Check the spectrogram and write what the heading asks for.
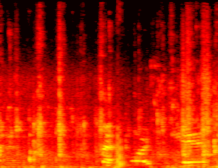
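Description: A woman speaking into a microphone, in short phrases with brief pauses.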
